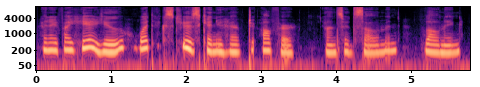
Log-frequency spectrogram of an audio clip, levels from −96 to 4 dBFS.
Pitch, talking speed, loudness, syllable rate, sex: 190 Hz, 155 wpm, -18 LUFS, 5.0 syllables/s, female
